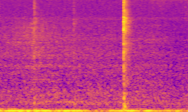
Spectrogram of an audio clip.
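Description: Key presses on a computer keyboard: a faint click about half a second in and a sharper one around a second and a half in, over a low steady hum.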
